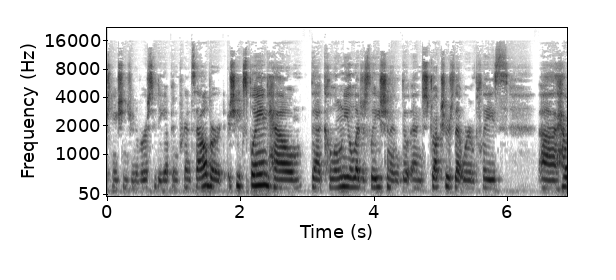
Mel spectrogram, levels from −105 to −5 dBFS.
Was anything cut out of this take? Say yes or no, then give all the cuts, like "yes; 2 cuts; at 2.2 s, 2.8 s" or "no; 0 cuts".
no; 0 cuts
